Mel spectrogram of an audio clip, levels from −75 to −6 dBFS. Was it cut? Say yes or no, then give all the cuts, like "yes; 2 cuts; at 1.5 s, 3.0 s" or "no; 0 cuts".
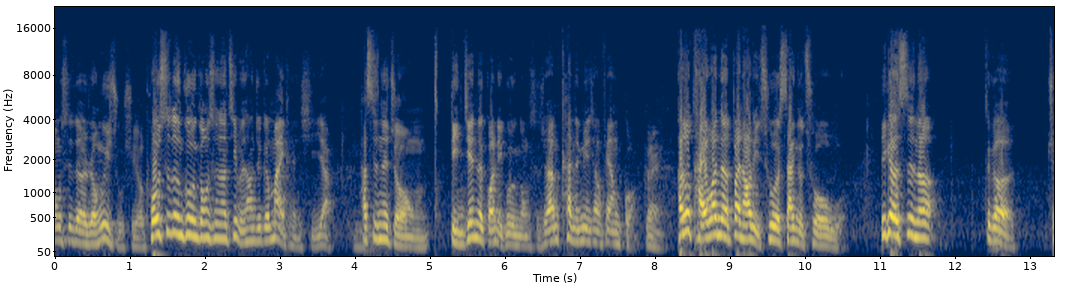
no; 0 cuts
